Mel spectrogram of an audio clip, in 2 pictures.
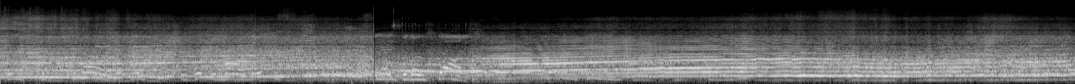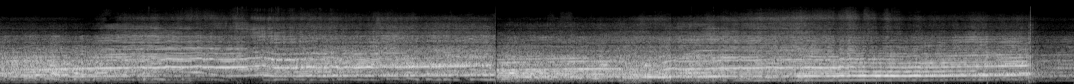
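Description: Racing sidecar engines roar loudly as they speed past, rising and falling in pitch.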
